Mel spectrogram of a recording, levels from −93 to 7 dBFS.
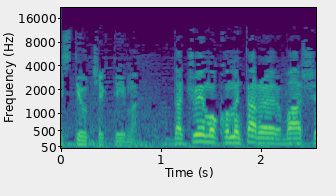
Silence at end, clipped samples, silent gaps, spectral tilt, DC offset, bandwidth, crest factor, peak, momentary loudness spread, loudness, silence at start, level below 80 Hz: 0 s; under 0.1%; none; -6 dB/octave; under 0.1%; 12 kHz; 18 dB; -2 dBFS; 13 LU; -18 LUFS; 0 s; -46 dBFS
